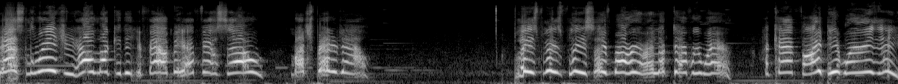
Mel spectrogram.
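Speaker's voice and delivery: shrill, very high, loud character voice. A streamer voicing a game character's lines, Toad voice. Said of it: "That's my Toad voice".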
